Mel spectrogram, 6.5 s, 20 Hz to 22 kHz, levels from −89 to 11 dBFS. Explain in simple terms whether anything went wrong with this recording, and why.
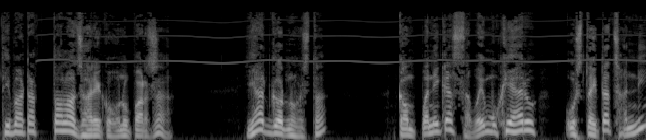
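A faint, high-pitched whistle sits behind the speech from about 0.36 s right to the end of the clip, and its pitch wanders between roughly 4.1 and 4.5 kHz. This is a switching supply whistle. A switching power supply in the recording chain was running in a mode that repeats fast enough to hear, and the drifting pitch follows its changing load.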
